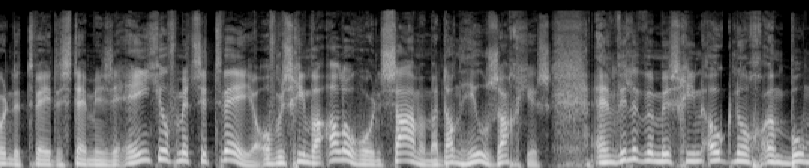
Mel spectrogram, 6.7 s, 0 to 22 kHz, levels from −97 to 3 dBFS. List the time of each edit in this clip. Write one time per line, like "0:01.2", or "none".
none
